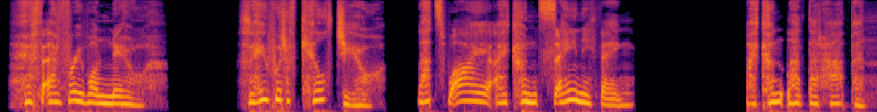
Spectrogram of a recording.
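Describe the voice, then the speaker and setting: Video game role: composed, coolly ruthless young female student fighter, deliberate slow delivery, dry studio sound. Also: fairly low pitch, slightly rough, no room sound, heavily acted. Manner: measured, serious, deliberate. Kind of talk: English video game character voice lines.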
